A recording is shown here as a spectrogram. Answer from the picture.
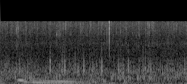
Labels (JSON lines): {"label": "biophony", "recorder": "SoundTrap 300"}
